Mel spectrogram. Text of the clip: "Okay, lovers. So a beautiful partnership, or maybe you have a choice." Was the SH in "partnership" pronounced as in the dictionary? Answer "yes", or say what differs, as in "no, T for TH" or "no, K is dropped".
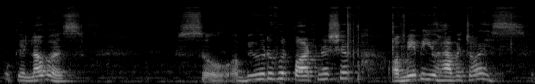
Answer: yes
